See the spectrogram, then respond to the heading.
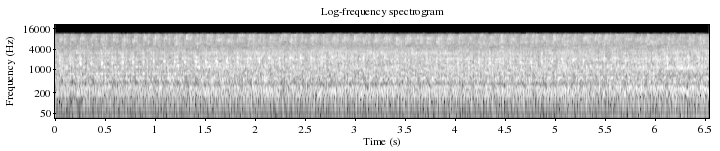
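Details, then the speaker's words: Engine sounds really loud at the back: loud, steady roar with a hissy, rough edge, no clear knock; cause not pinned down. It calmed down after running a while, expected to improve with heat cycles. "It just seems really loud back here, you know"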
